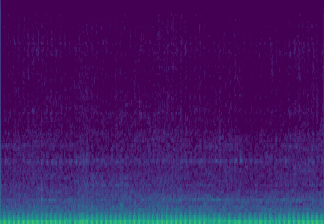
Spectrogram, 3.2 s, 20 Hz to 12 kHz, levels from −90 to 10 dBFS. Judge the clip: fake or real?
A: fake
